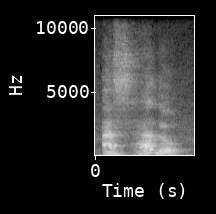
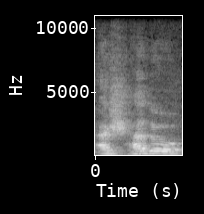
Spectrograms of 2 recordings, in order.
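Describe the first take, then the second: First: The middle consonant is an s sound. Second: The middle consonant is an sh sound. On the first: The speaker calls it wrong. "he said" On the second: The speaker calls it right. "Instead of"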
